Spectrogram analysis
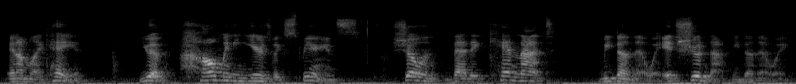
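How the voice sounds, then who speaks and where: A man chatting casually on a podcast, excitable and quick to interject, with some noise behind him. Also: mid-range voice. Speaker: podcast panelist. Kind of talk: casual chat. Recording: noticeable background noise.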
